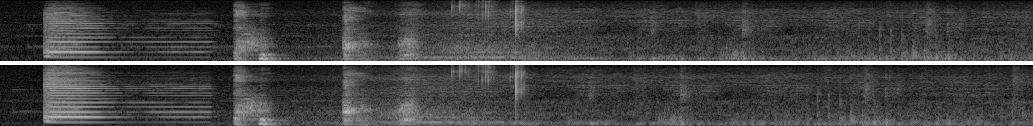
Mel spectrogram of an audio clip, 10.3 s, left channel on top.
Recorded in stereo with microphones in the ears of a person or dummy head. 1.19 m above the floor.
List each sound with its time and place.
0.4 s a violin: 80° right, 1.4 m
2.3 s throat clearing: 20° right (ahead or behind), 5 m
4.5 s scissors: 15° right (ahead or behind), 1.2 m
